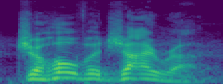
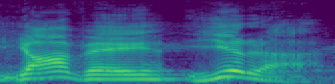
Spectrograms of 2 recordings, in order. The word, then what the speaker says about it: Jehovah Jireh: Now, you have probably heard the expression, Jehovah Jireh. Right? Well, of course, that's not really how you pronounce it. It is more like Yahweh Yireh.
